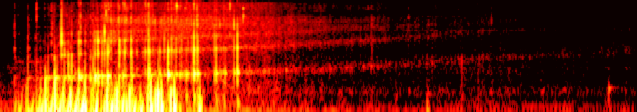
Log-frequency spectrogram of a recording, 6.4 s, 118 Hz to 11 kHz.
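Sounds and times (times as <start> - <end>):
fizzy beer from a can pouring into a glass: 0.2 - 2.9.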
